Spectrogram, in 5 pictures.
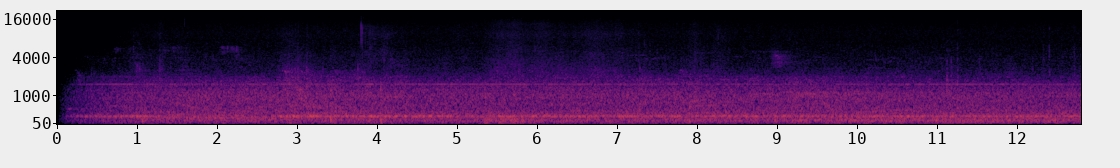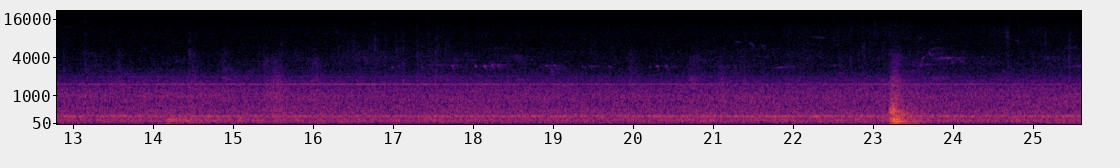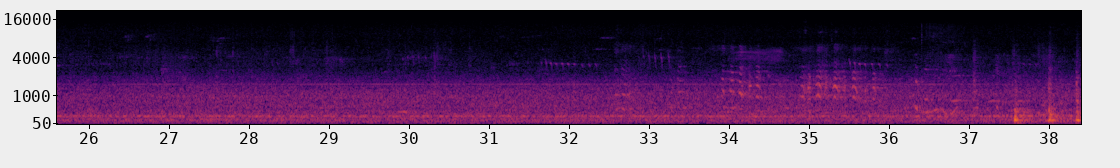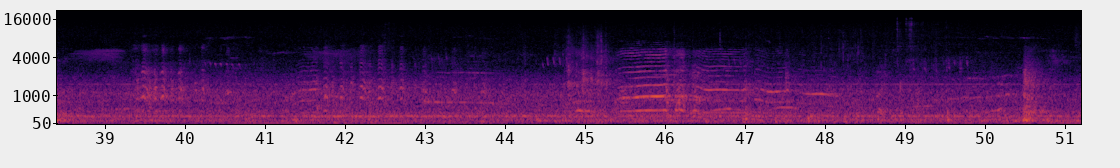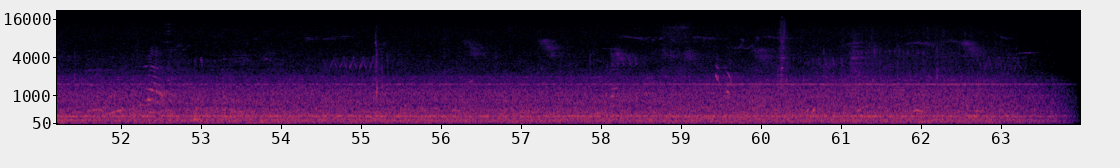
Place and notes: {
  "title": "Contención Island Day 69 inner southwest - Walking to the sounds of Contención Island Day 69 Sunday March 14th",
  "date": "2021-03-14 08:54:00",
  "description": "The Drive Leslie Crescent\nBushes soften alleyway bricks\na child cries",
  "latitude": "55.00",
  "longitude": "-1.62",
  "altitude": "67",
  "timezone": "Europe/London"
}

